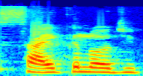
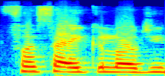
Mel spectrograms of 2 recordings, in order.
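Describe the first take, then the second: First: The word begins with an s sound. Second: The word begins with an f sound. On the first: The speaker calls it right. "हम इसे साइकोलॉजी पढ़ते हैं" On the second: The speaker calls it wrong. "इसे हम पसाइकोलॉजी या फसाइकोलॉजी नहीं पढ़ेंगे"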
